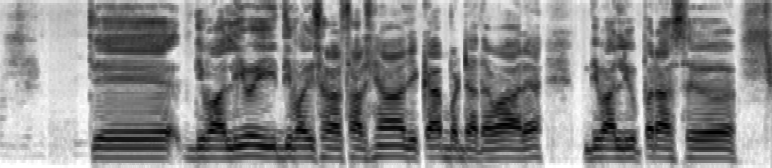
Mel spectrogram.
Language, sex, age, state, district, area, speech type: Dogri, female, 30-45, Jammu and Kashmir, Udhampur, rural, spontaneous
